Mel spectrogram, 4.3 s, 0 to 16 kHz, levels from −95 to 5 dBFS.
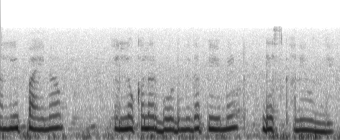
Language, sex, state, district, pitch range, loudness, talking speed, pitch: Telugu, female, Telangana, Mahabubabad, 275-310 Hz, -14 LUFS, 125 wpm, 295 Hz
